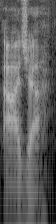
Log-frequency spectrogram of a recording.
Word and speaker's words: Aja: No, Americanized would be Aja. – That's true. – It's yeah. – Aja. – Well, it's pronounced Aja. – Ah, gotcha. Okay. – I believe it's French.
